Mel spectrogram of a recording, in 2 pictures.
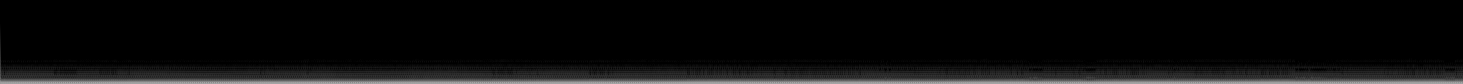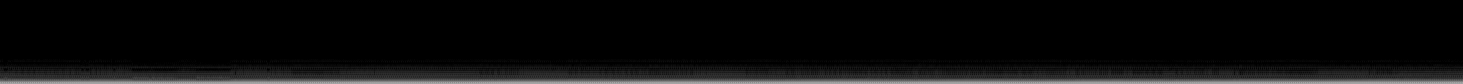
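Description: A steady low drone of many held tones, without rhythm or change.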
